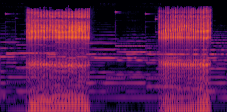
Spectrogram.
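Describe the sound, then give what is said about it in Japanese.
A voice imitates a bed snoring as it sleeps: two long, loud, raspy snores separated by a short pause, with soft background tones between them. “グーグーグーふが c a h pointed to the bed and said, He's asleep.”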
